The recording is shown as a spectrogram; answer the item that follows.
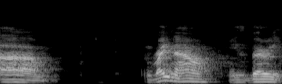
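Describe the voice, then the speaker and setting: Very slow speech from a man with a Spanish accent, medium pitch and ordinary pitch variation, with audible room echo. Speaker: student's parent. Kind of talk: speech at ceremony. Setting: video call. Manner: halting.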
